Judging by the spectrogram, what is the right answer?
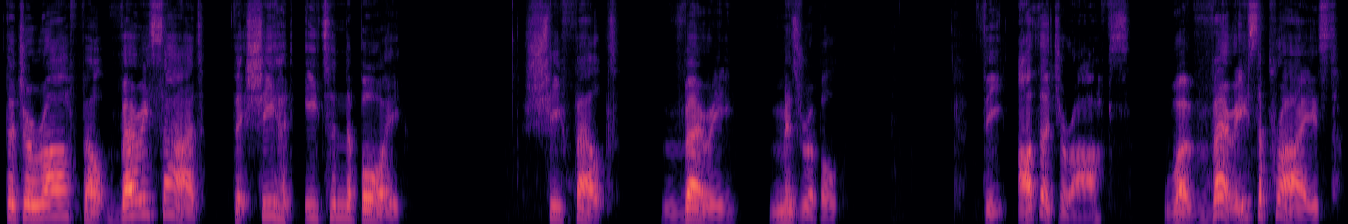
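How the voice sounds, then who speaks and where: An enthusiastic man presents and reads to young children as a storyteller. His pitch swings widely and he takes his time, leaning on words with theatrical emphasis. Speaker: children's author reading a child's story aloud.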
